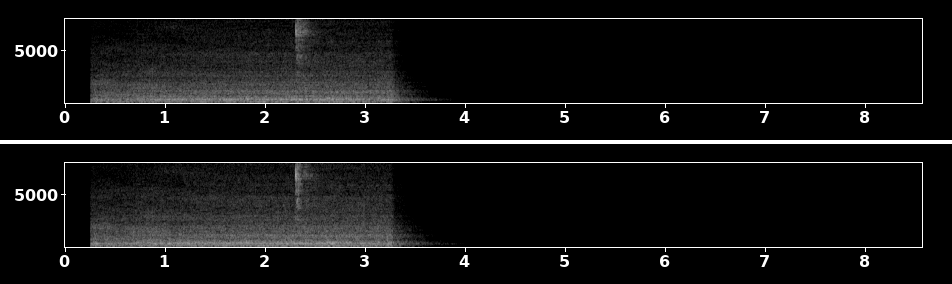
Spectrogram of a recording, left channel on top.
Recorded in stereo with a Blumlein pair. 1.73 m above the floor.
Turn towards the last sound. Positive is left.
turn(degrees=-20)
